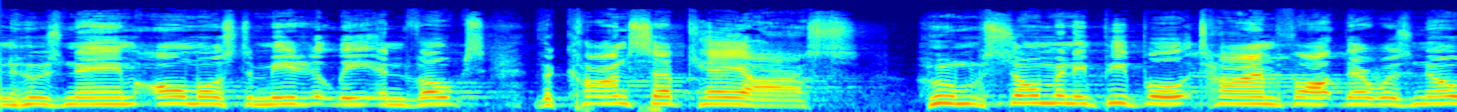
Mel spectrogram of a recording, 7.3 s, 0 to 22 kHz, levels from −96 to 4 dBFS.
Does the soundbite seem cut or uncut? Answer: cut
